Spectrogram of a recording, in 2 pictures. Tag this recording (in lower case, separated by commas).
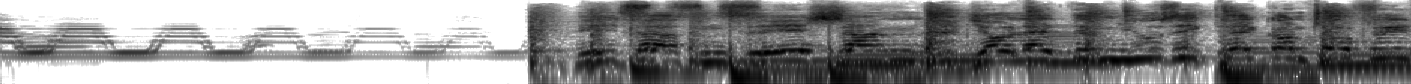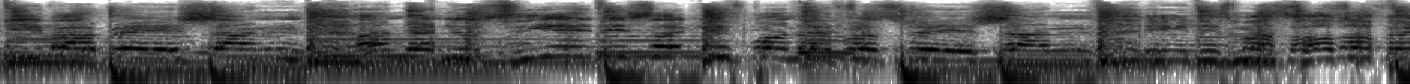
soundtrack music, background music, music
